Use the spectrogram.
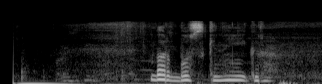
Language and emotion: Russian, neutral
